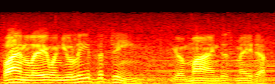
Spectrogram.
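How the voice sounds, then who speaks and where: A man's voice: mid-range voice, a little fast, sharp tone, natural voice, low-quality recording. An actor playing an ominous, all-knowing narrator in a 1950s radio mystery, taunting as he addresses the listener directly. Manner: insinuating, taunting second-person address. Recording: old radio broadcast with music.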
